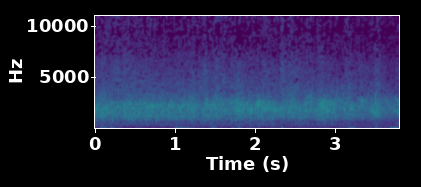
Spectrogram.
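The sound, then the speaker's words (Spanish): A church audience applauds in praise of the Lord, a dense wash of many hands clapping at once that holds an even, sustained level throughout with no voices rising above it. “Yo de usted le daba el mejor de los aplausos.”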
